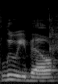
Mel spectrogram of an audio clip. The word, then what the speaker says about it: Louisville: Sherry says hello from we have a Louisville here, and we have to say Louisville. And so when I look at Louisville, Kentucky, it's hard for me to remember that it's Louisville, not Can I be Louisville.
